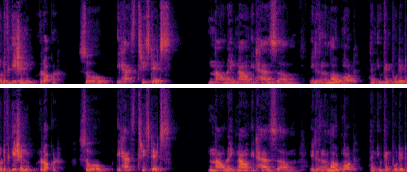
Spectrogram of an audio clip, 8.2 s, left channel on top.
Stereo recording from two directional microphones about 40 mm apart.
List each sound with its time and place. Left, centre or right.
0.0 s speech: right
